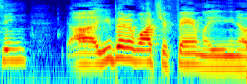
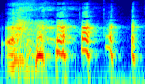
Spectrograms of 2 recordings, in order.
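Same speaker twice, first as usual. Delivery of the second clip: high giggle; 10 semitones higher, 3 dB quieter than usual. Real, not acted. Laughing at own rant.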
